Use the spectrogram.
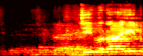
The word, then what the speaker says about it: জিবরাইল: হ্যাঁ, ফেরেশতাদের প্রধান জিবরাইল বা জিবরিল, দুইভাবে উচ্চারণ করা যেতে পারে।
